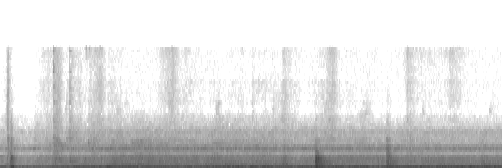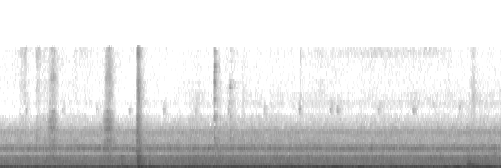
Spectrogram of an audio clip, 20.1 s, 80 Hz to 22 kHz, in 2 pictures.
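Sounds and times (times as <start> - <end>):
gondola cabin rumble and hum: 0.0 - 20.0.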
